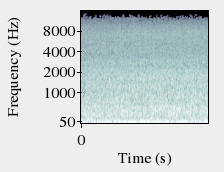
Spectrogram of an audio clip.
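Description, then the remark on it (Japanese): The Inugami River, a river flowing into Lake Biwa in Japan, rushes loudly and steadily, a dense, continuous roar of water filling the whole clip without pause, with no voices over it. “久しぶりに来てみたんですけれども、相変わらず水が高校と流れていますね。”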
